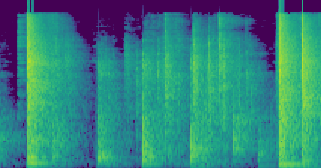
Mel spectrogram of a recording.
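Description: Footsteps on a hard floor, about one every half second, with a louder thump near the end as something is set down on the table.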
